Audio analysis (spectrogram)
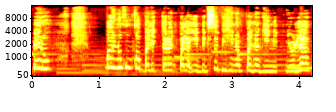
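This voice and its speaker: A young granddaughter in a radio drama, devoted yet wounded. Her voice is high and earnest, over faint music. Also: expressive, fast talker. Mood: hurt, bitter. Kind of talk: Tagalog radio drama acting.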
